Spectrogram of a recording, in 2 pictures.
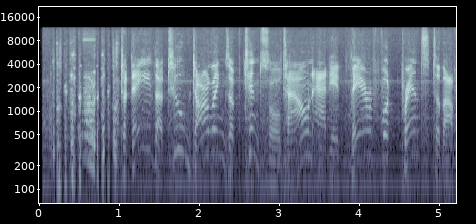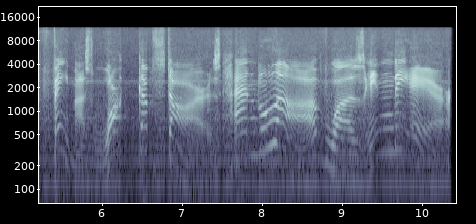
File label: radio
